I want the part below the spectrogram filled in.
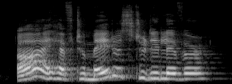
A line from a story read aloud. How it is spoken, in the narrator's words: shouted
